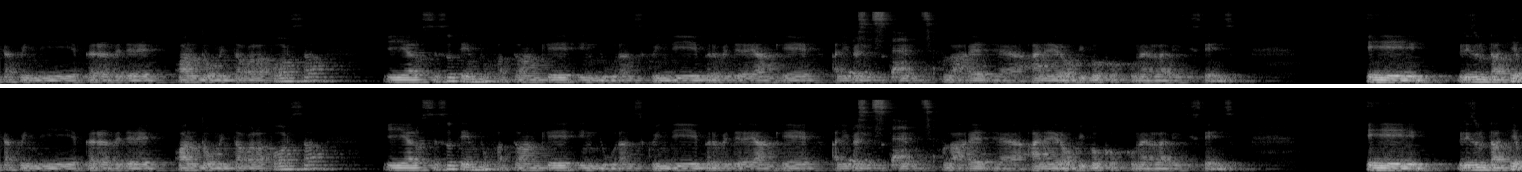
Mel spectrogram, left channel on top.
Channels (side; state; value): both; normal; correlation 0.96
